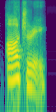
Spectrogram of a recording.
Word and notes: archery: Indian

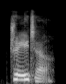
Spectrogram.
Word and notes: traitor: Indian

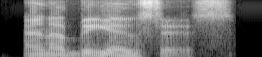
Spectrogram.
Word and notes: anabiosis: British English

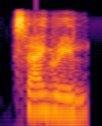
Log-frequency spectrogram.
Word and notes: sangrail: Indian

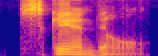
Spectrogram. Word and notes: scandal: American English

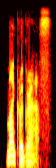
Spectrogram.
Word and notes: micrograph: British English

